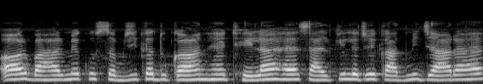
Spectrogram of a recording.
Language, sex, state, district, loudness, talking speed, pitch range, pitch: Hindi, female, Bihar, Patna, -14 LUFS, 225 wpm, 215-240 Hz, 225 Hz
